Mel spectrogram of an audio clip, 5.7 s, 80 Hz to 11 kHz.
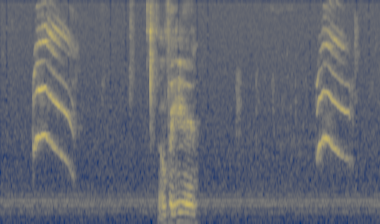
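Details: Shelby, a female cat aged about two, rescued with her kittens and in the care of Purrfect Pals, gives two bright, downward-curving meows on 19 September 2017, a person talking briefly between them over a persistent indoor hum.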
